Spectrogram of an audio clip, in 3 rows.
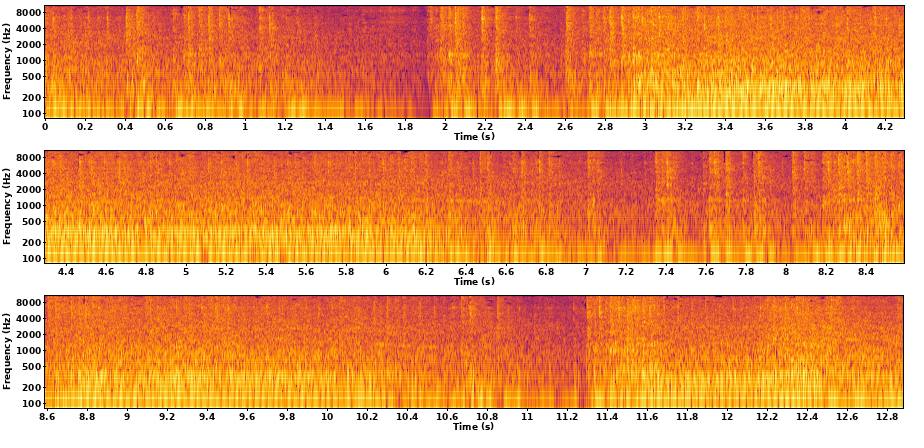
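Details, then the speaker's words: Freshly rebuilt 1600cc VW Type 1 air-cooled flat-four, before tuning, carburetor suspected bad: chugging at a steady fast idle with a slight lope and no knocks or clatter; sounds healthy but needs tuning. "So it sounds good. So it's got to get tuned up, but it sounds perfect."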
